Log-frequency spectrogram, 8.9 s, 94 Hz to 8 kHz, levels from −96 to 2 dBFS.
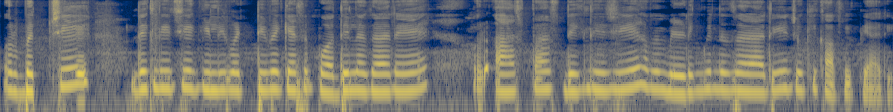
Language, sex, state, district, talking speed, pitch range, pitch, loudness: Hindi, female, Rajasthan, Jaipur, 190 wpm, 220-240 Hz, 230 Hz, -20 LUFS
